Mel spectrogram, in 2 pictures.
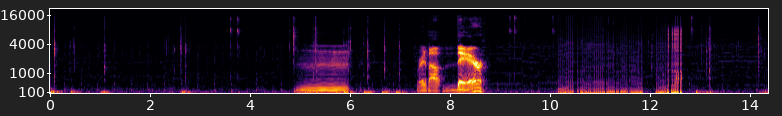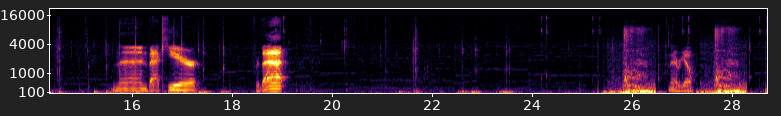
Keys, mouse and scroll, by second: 5.1 shift+`, 10.1-13.1 drag, 13.0 shift+`, 14.3 shift+`, 21.5 shift+`, 25.2 click, 25.4 space, 26.3 space, 27.0 click, 27.2 space, 28.2 space, 28.5 click.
